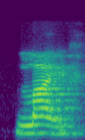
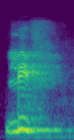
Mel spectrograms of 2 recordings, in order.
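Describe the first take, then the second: First: The vowel is long, rhyming with dive. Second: The vowel is short, rhyming with give. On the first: It is an adjective meaning being alive. "Sama rhymingnya sama dengan dive" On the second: It is a verb meaning to be alive. "Live uh, seperti give ya"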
